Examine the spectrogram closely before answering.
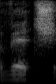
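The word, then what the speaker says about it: VVitch: And I'm gonna keep pronouncing it The Vitch because it's 2 V's. It's not actually W.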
